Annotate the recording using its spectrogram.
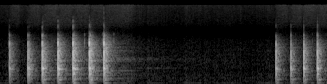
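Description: Two quick runs of knocking on a hollow surface, each rap with a short ring: seven fast raps in the first second and a half, then four more near the end.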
